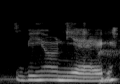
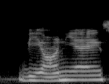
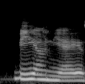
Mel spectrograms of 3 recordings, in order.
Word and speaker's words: Viognier: So it is not Wagner or anything like that. It is Viognier. I've also had seen it as Viognier, so a different vowel, but Viognier is going to be a safe pronunciation and the correct one.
